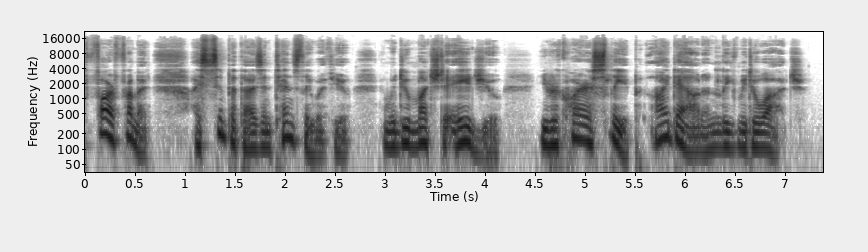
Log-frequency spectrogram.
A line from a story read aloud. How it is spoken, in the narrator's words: I answered soothingly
